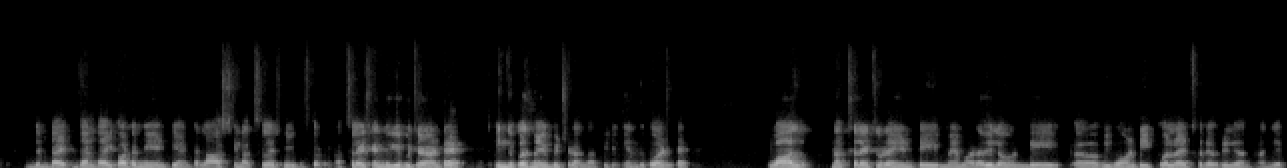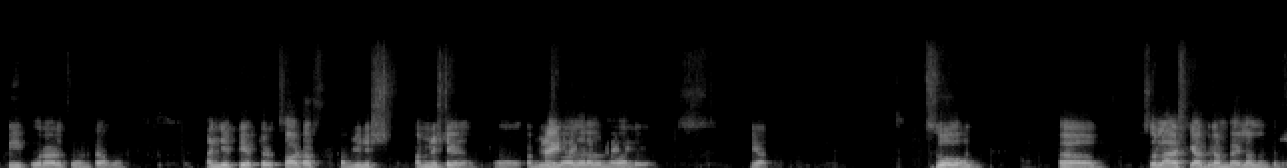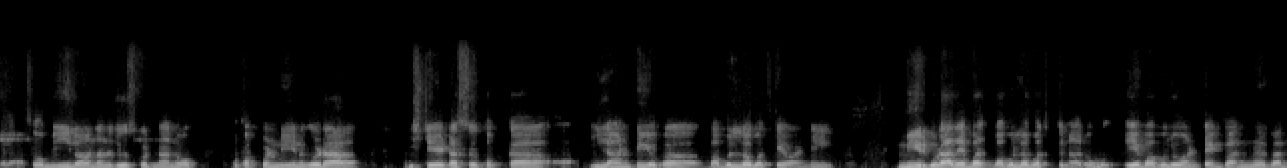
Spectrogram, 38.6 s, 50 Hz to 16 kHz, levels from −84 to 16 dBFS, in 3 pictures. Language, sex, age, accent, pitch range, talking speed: Telugu, male, 20-39, native, 130-150 Hz, 110 wpm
